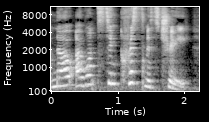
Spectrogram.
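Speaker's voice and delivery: put-on high, slow childish demand; a small child insisting on her own song; insistent little girl. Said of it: "I was like".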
